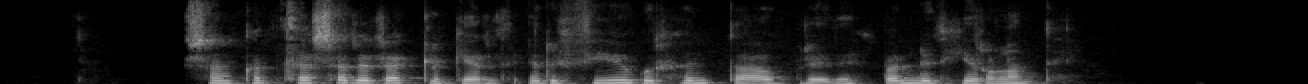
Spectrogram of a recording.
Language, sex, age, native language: Icelandic, female, 40-49, Icelandic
